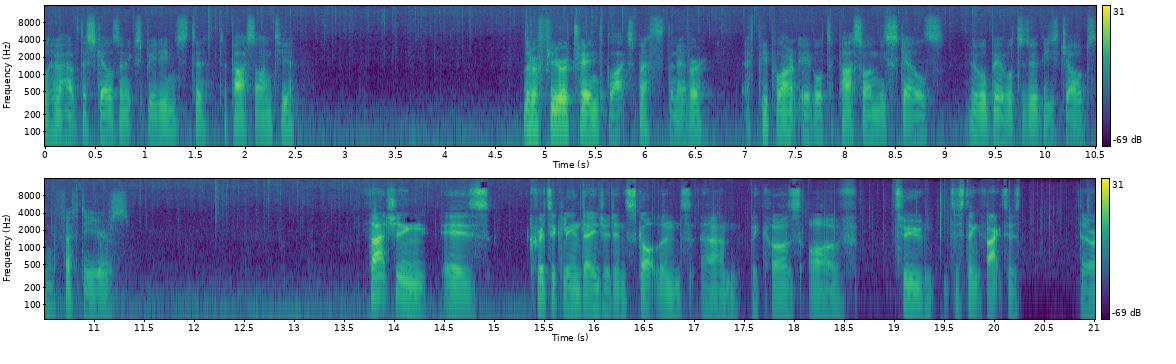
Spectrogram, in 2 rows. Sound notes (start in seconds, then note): 11.9 fire crackling continues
